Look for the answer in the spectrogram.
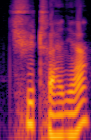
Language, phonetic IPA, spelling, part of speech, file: Polish, [t͡ɕfʲiˈt͡ʃɛ̃ɲɛ], ćwiczenie, noun, Pl-ćwiczenie.ogg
